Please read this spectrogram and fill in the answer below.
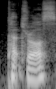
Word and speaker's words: Petros: So we have Petros, am I pronouncing that right?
